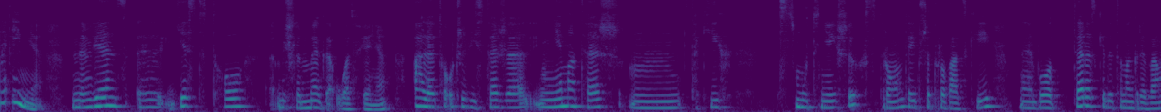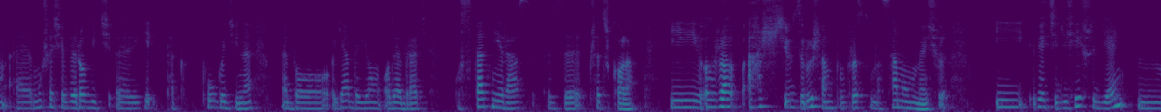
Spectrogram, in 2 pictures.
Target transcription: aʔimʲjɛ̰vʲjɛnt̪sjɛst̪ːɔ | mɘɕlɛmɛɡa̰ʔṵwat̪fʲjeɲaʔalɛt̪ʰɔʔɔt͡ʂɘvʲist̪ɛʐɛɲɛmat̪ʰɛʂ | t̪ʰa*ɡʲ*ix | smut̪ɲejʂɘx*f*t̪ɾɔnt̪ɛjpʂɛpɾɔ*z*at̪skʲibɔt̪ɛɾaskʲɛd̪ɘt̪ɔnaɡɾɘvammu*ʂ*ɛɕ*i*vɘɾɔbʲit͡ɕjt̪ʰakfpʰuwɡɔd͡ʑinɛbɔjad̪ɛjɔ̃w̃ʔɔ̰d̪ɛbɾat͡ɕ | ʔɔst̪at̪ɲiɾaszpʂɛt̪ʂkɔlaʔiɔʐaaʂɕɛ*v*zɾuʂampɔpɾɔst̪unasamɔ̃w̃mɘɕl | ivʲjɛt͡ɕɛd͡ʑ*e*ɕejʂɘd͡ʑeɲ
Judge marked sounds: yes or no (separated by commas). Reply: no, no, no, yes, no, yes, no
